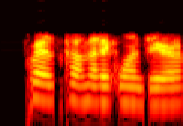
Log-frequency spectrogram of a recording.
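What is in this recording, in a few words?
EMS Dispatch, p25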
